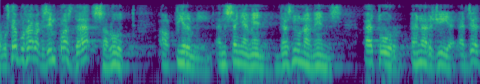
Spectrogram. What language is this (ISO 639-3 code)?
cat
